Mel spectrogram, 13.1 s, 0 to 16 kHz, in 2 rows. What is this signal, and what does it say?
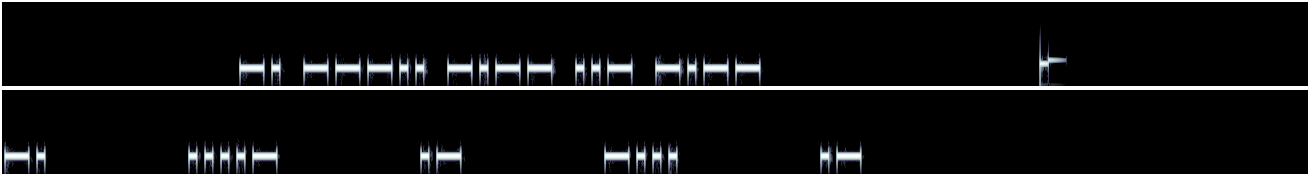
Morse code, heard as a keyed tone, about 32 wpm, spaced as for 16 wpm, 700 Hz. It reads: N8YUY N4ABA
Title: USA Call Signs - 5 Characters - 6x Character Spacing - 30wpm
